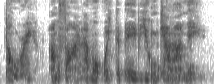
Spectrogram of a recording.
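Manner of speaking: unvoiced whisper. Dad reassuring mom in a careful whisper. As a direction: whisper it so the baby sleeps. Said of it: "said Dad".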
